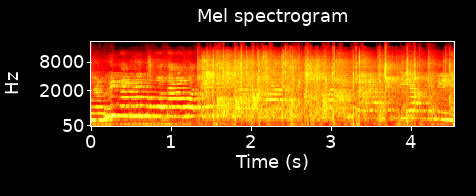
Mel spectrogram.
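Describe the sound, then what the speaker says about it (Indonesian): A teacher's voice leads into a classroom of students clapping, with irregular, sharp, close hand claps spreading into scattered applause that continues to the end. "Berikan dulu tepuk tangan buat"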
